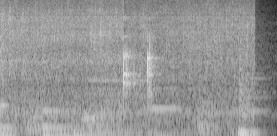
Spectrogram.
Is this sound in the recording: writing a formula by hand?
no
